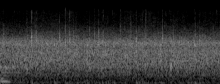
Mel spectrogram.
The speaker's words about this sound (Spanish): Si lo puedes creer, dale el aplauso al Señor.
